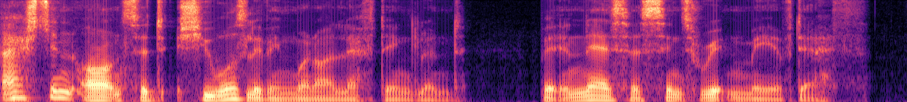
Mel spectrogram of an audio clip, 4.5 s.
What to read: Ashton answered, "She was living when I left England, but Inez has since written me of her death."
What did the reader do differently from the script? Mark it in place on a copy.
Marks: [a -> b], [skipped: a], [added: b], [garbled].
Ashton answered, "She was living when I left England, but Inez has since written me of [skipped: her] death."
